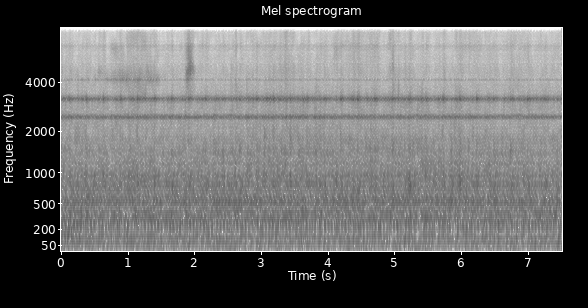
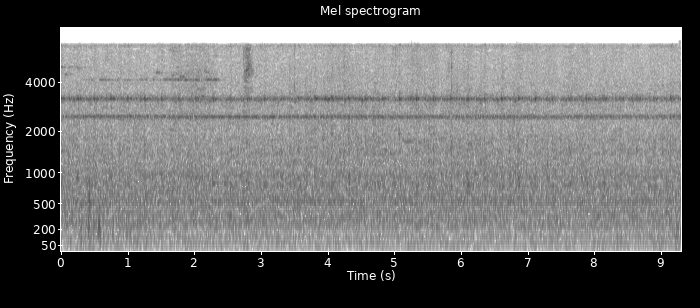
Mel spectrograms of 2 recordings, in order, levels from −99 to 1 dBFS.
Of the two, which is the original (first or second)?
second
